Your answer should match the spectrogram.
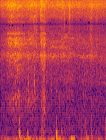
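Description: Footsteps on dry, sandy ground, about three steps a second.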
